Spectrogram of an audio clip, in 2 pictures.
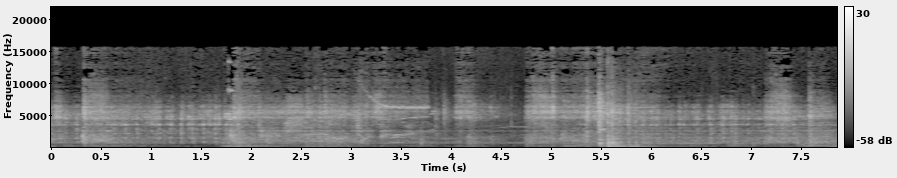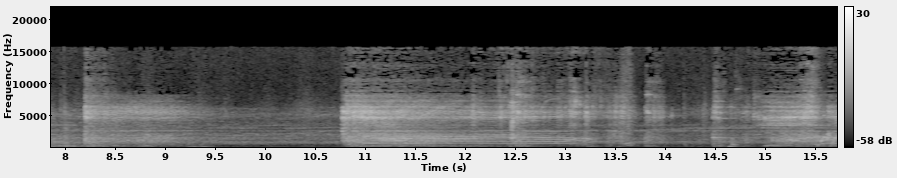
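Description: Game sound effects of hits and blasts burst out through a television speaker.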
